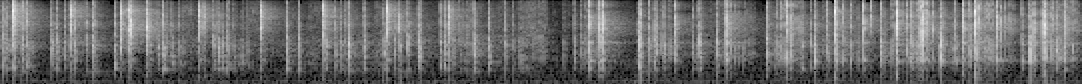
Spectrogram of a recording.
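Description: A medium metal aerosol spray paint can holding paint and a mixing ball is held in one hand and shaken vigorously near the microphone, so the ball rattles inside. Quick, bright, clicky rattles come in dense bursts with almost no low end, easing briefly just before the three-second mark before picking up again.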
